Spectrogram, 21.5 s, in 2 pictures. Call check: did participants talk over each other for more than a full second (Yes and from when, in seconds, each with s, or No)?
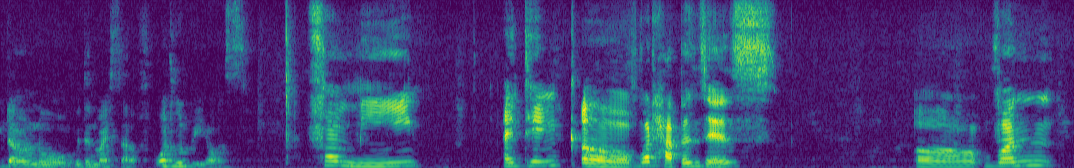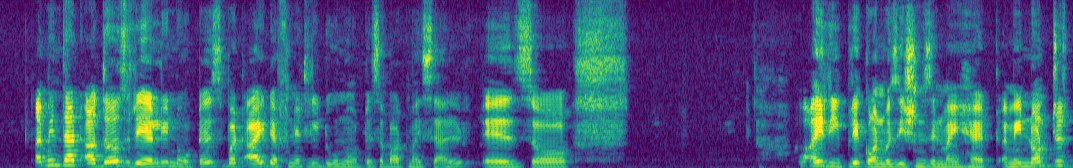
No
